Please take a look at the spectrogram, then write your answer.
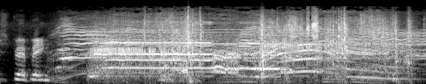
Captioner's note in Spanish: todos gritando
